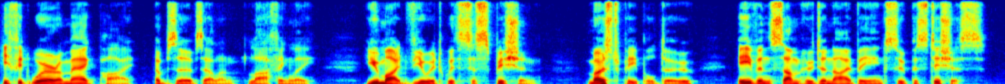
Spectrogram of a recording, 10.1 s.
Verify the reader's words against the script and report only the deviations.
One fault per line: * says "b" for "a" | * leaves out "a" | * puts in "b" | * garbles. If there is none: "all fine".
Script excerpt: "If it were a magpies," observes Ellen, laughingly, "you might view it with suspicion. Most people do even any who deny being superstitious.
* says "magpie" for "magpies"
* says "some" for "any"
